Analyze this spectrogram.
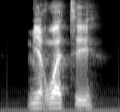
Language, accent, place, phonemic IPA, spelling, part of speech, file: French, France, Lyon, /mi.ʁwa.te/, miroiter, verb, LL-Q150 (fra)-miroiter.wav
- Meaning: to sparkle, gleam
